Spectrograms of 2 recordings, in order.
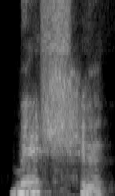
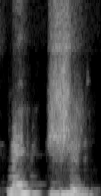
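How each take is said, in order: First: The middle consonant is a voiceless hiss. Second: The middle consonant is a voiced buzz. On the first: The speaker calls it wrong. "y no lo hacen vibratorio" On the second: The speaker calls it right. "que vibre"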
